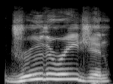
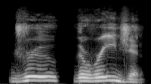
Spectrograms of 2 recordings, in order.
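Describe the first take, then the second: First: "Drew the region" said slower, higher and louder, leaning on each word; emphatic repeat. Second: Said in the usual way. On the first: Real, not acted. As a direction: repeat it with force to drive the point home.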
